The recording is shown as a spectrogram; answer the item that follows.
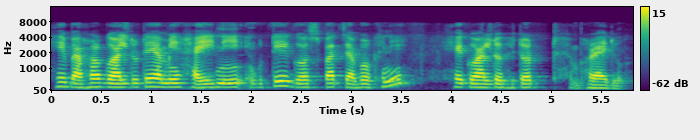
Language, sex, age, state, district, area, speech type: Assamese, female, 60+, Assam, Lakhimpur, urban, spontaneous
